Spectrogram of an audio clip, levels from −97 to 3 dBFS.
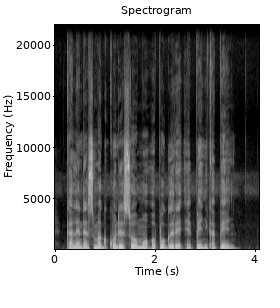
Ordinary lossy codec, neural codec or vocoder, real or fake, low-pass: none; none; real; none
